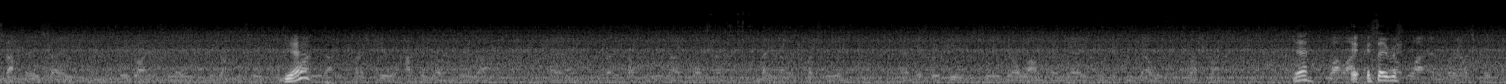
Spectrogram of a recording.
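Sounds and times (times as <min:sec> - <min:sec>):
faint indistinct voices: 0:00.0 - 0:04.9, 0:05.5 - 0:12.3, 0:12.9 - 0:15.0
low background hum: 0:00.0 - 0:15.0.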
